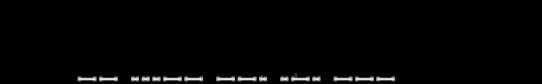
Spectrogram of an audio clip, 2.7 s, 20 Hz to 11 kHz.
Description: Morse code, heard as a keyed tone, about 46 wpm, 700 Hz. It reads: M3GRO
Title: DXCC-100 Call Signs - 5 Characters - 45wpm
